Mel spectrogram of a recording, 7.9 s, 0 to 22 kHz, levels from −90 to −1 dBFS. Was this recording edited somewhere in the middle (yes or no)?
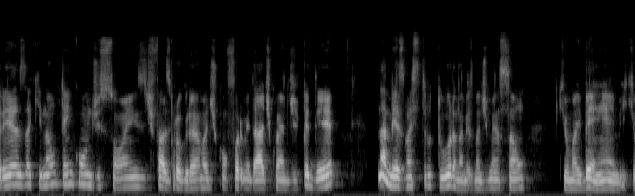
yes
